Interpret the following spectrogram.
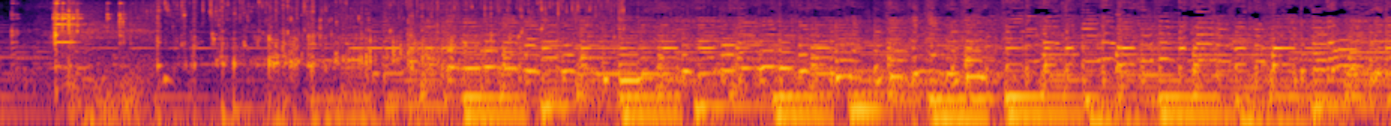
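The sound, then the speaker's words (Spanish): Wine from Ohio pours steadily into a glass with a continuous bubbling gurgle for about seven seconds, over a low, rhythmic tonal hum. “Dame un trago de ese vino de Ohio.”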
